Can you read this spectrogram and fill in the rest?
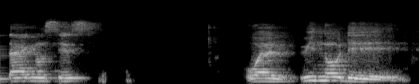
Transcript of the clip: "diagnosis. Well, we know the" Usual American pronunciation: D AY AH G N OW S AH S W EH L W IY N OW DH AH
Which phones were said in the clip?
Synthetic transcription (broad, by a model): D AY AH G N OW S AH S W EH L W IY N OW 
